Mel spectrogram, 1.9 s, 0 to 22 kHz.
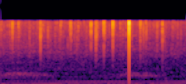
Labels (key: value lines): label: biophony
recorder: SoundTrap 300

label: anthrophony, boat engine
recorder: SoundTrap 300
